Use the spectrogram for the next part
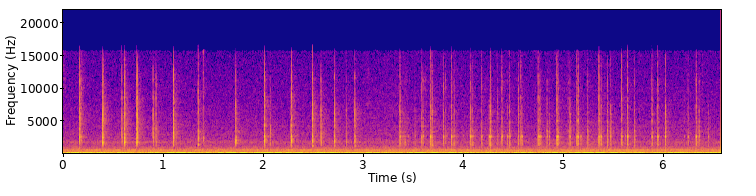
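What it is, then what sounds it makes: Plastic toy visor glasses. Fingertips of both hands tap and scratch along the frame of hollow, thin-walled yellow plastic toy visor sunglasses worn on the face. The result is a rapid, irregular series of short, bright plastic clicks, like typing, over a steady low rumble.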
